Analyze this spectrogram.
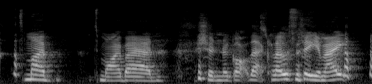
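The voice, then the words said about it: Weak put-on Australian accent. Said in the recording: “Don't do a very good Australian accent, especially not this late”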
